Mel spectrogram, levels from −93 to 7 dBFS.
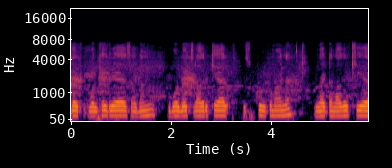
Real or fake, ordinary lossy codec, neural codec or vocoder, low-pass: real; none; none; 7.2 kHz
